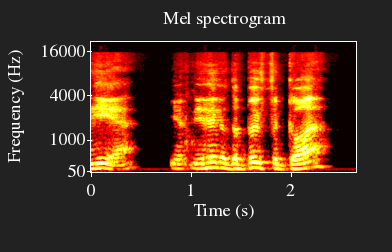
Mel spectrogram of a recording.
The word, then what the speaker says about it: Beaufort: Beaufort. Just like beautiful, but Beaufort.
